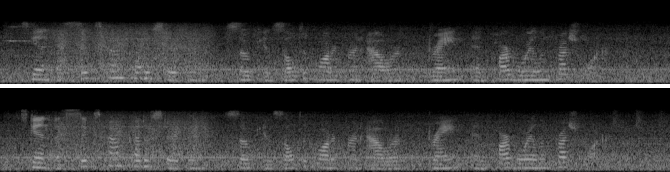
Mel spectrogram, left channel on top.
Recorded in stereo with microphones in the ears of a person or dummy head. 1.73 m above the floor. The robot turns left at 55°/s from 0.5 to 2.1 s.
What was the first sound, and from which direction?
A woman speaking, 60° right.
